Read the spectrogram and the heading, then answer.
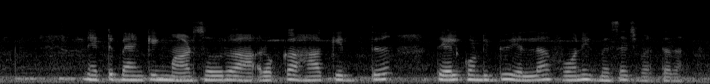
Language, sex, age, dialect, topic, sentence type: Kannada, female, 18-24, Northeastern, banking, statement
